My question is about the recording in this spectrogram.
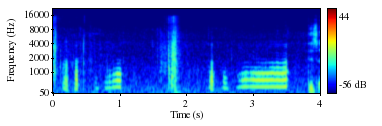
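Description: Domestic hen clucking: a few short calls sliding in pitch, then a longer, steady call about three seconds in, with a single sharp click in between.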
